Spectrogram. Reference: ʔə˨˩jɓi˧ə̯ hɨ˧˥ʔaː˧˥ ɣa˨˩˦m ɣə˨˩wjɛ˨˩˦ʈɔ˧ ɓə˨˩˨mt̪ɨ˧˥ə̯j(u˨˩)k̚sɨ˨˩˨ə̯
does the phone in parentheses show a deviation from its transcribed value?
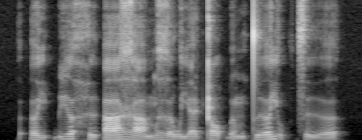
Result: no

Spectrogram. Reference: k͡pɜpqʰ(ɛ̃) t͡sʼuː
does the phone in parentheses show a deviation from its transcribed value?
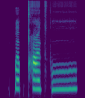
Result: no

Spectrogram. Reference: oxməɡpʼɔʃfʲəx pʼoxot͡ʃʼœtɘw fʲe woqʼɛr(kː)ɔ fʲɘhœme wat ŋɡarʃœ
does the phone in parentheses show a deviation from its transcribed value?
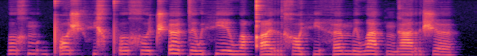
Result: yes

